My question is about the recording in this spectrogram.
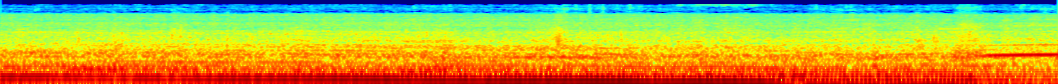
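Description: Heavy vehicle engine running with a deep, steady drone, its pitch dropping a little about four seconds in. A steady higher tone starts just before the end.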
